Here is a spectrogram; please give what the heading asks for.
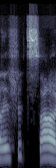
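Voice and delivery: soft, tearful speech through crying. Talking about watching their team's season, crying while talking. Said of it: "I'm crying right now".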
